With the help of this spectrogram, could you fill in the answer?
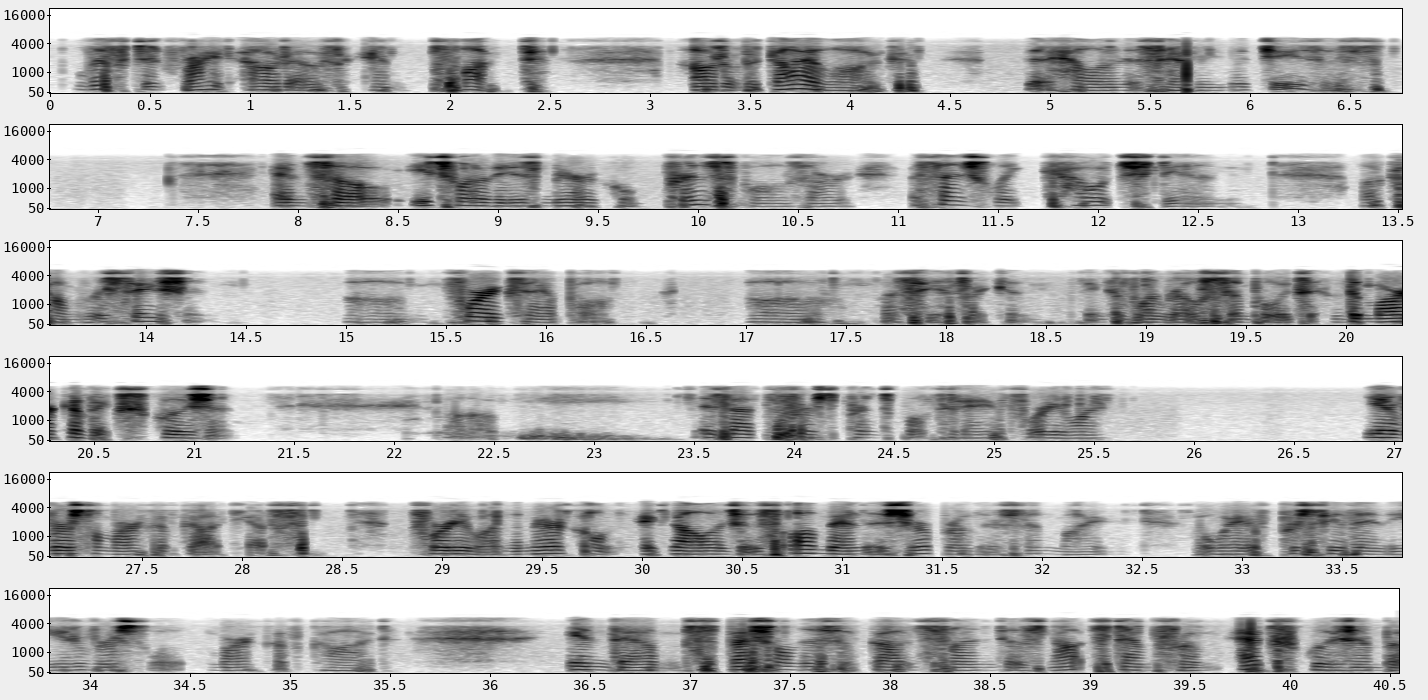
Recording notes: ACIM Daily Conference Call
